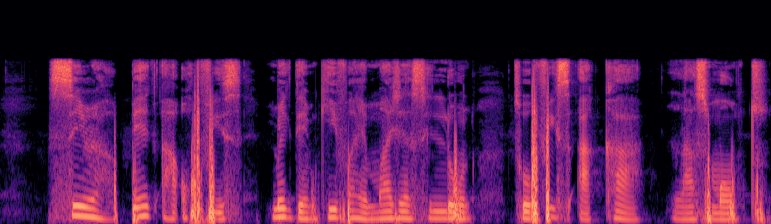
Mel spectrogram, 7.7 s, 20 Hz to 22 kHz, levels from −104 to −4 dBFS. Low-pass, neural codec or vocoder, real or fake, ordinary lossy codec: 7.2 kHz; none; real; none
